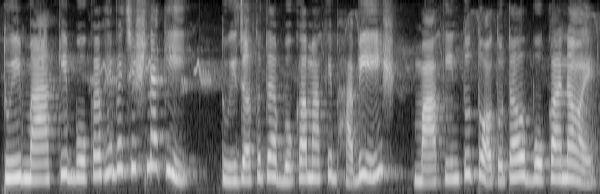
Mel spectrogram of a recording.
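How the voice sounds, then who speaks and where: A woman's voice: high-pitched, expressive, moderate pace. A woman voicing a scheming, spiteful elder daughter-in-law in a cartoon, with an insinuating, wheedling manner. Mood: mocking, spiteful. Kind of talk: cartoon family drama acting.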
